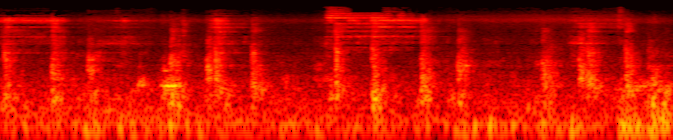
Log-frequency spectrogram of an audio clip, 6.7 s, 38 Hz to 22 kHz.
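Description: Train Suite Shiki-shima (JR East E001 series) cars rolling past a platform as the train arrives, with a steady low rumble and wheels knocking over rail joints about twice a second. A brief high hiss comes about three seconds in.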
